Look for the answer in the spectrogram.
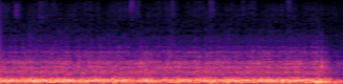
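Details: Washing machine with belt drive, run after belt repair to check an earlier excessive-noise problem: low, even drum-and-motor hum with a soft steady rhythm, no slapping or squealing; belt drive running smoothly, normal.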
